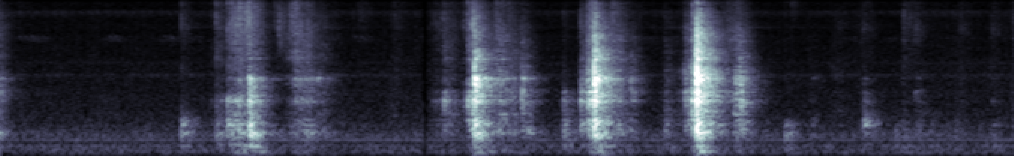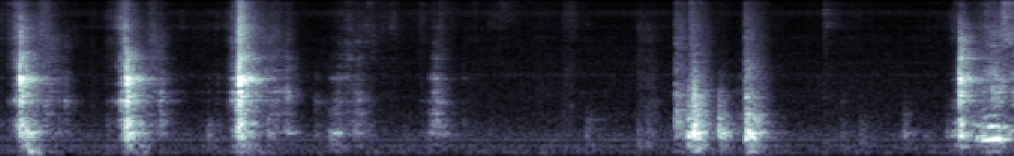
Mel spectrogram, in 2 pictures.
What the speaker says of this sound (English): These onions I'm not going to cut tiny either.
